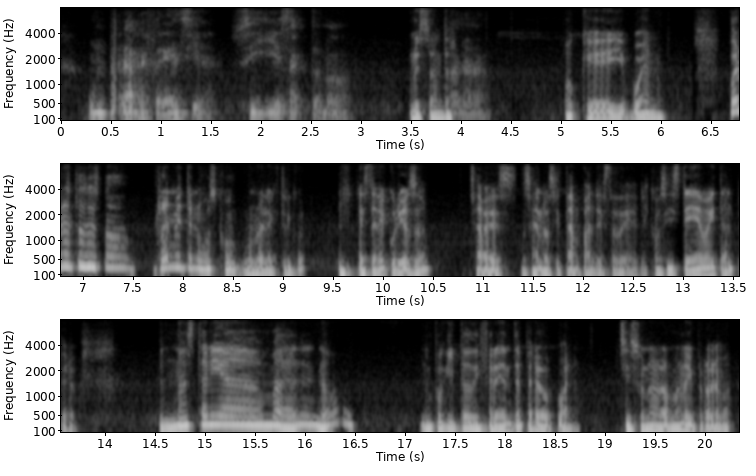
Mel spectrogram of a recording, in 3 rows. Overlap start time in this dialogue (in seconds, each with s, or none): none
